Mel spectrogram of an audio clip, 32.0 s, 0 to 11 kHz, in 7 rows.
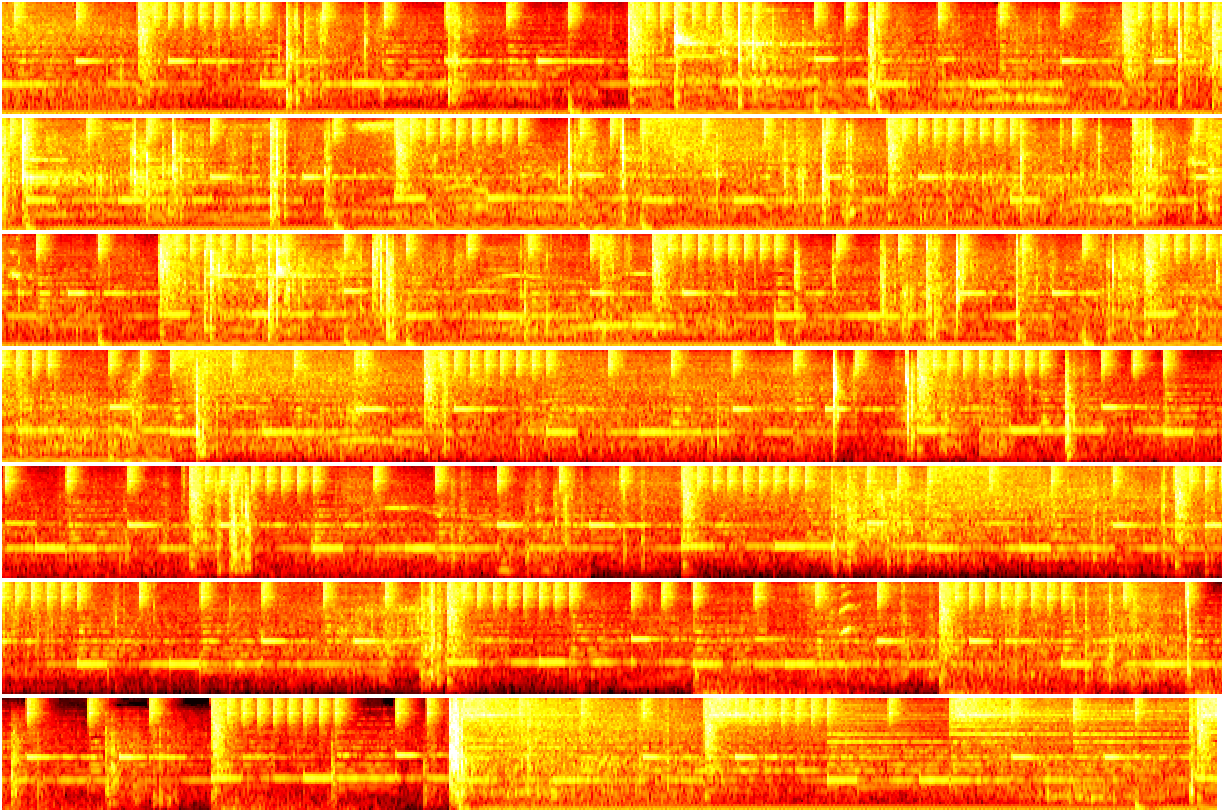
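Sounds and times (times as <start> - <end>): music with heavy bass: 0.0 - 16.2, 24.7 - 32.0
skateboard wheels rolling on concrete: 0.0 - 32.0
skateboards clacking and landing: 0.0 - 32.0.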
